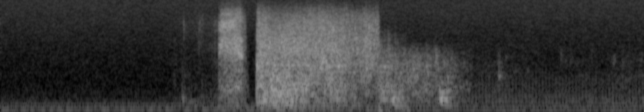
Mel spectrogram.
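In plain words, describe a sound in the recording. A wooden mallet pounds heavily into a basket.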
